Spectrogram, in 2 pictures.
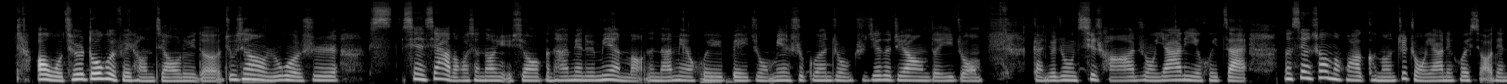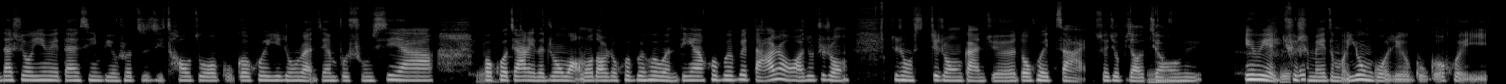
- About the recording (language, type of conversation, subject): Chinese, advice, 你在面试或公开演讲前为什么会感到强烈焦虑？
- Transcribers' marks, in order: lip smack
